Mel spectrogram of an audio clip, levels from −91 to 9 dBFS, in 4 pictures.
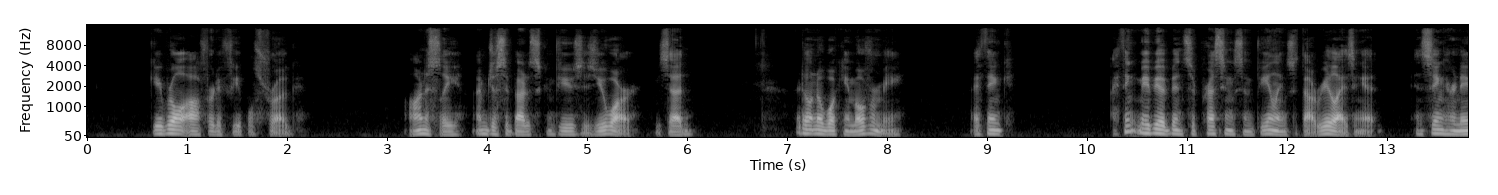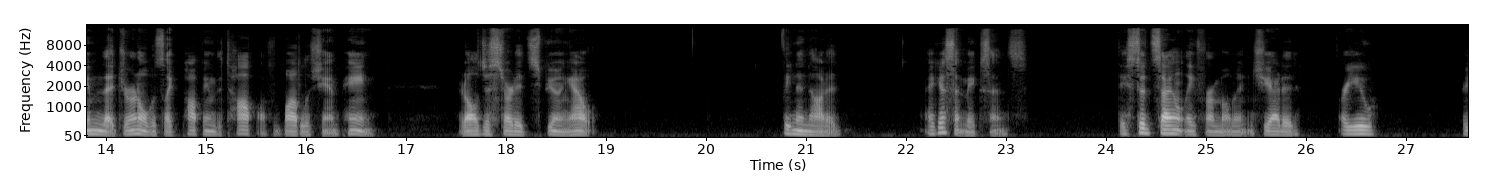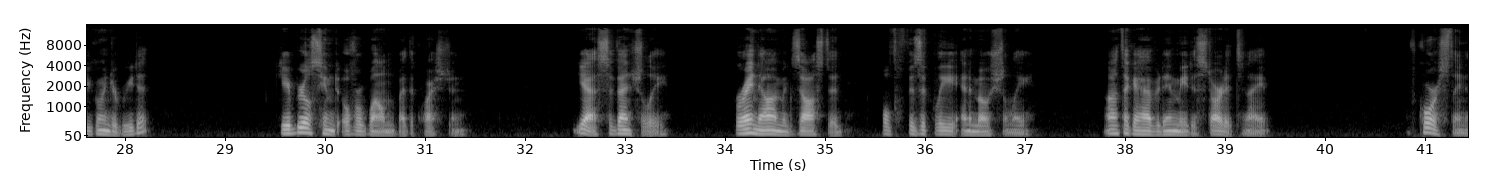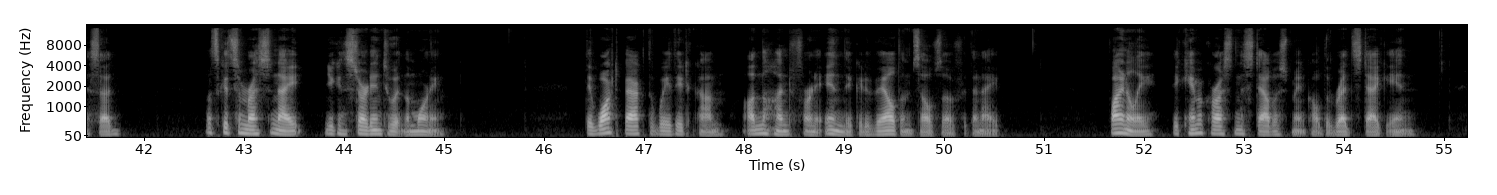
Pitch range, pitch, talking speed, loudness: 85-120 Hz, 105 Hz, 175 wpm, -30 LUFS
